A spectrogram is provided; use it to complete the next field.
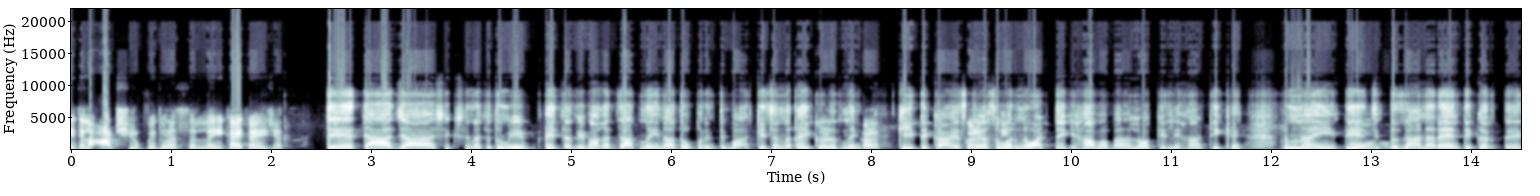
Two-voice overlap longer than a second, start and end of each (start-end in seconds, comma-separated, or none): none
